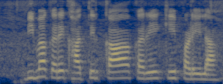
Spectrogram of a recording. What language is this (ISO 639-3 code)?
bho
